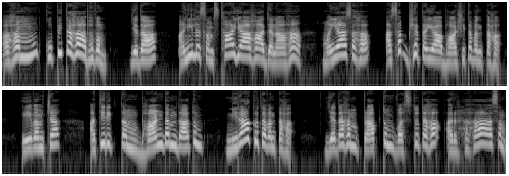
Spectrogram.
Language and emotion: Sanskrit, angry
